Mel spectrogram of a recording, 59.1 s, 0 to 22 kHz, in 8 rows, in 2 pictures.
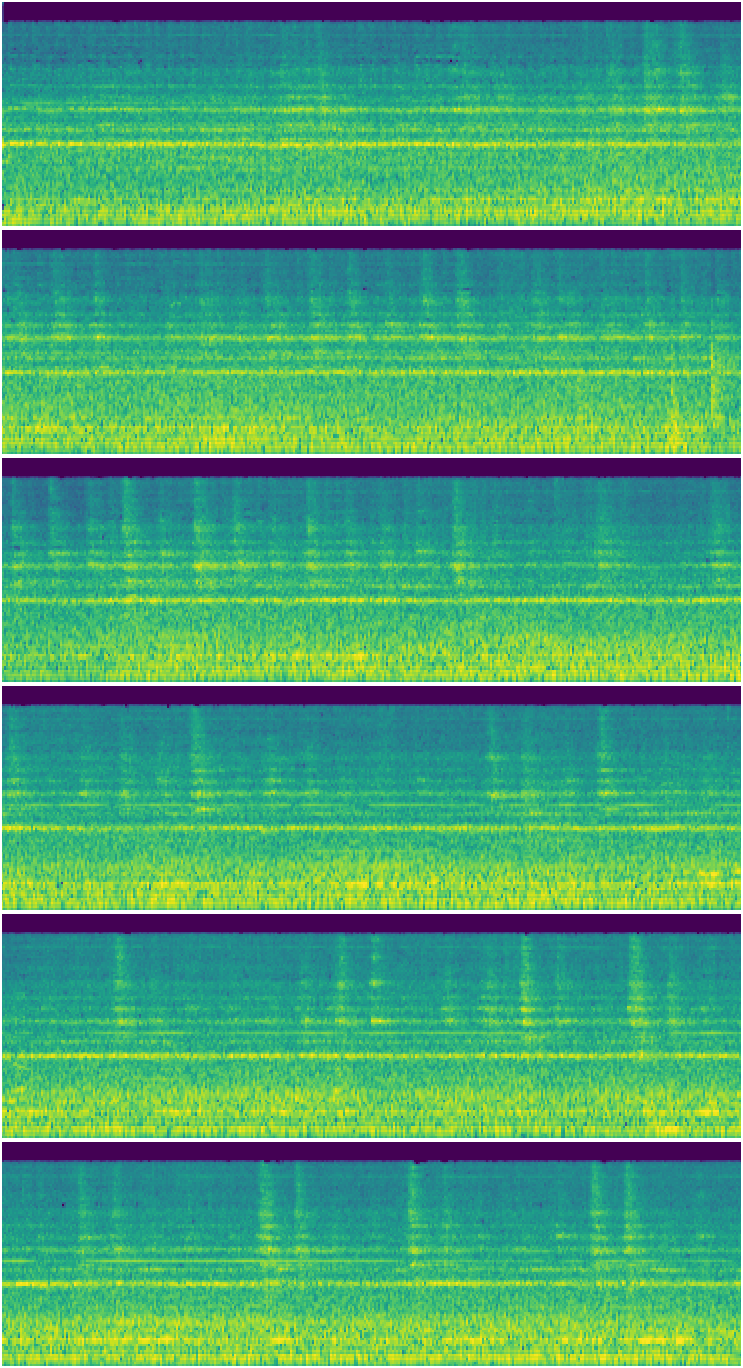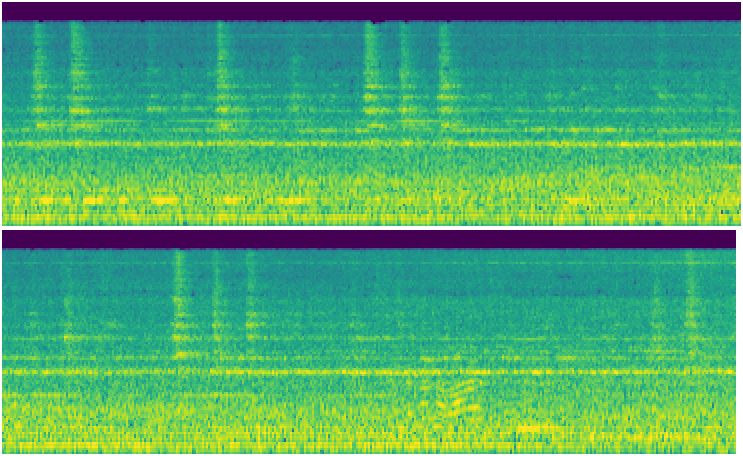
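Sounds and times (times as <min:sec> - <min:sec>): high-pitched machinery whine: 0:00.0 - 0:59.0.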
